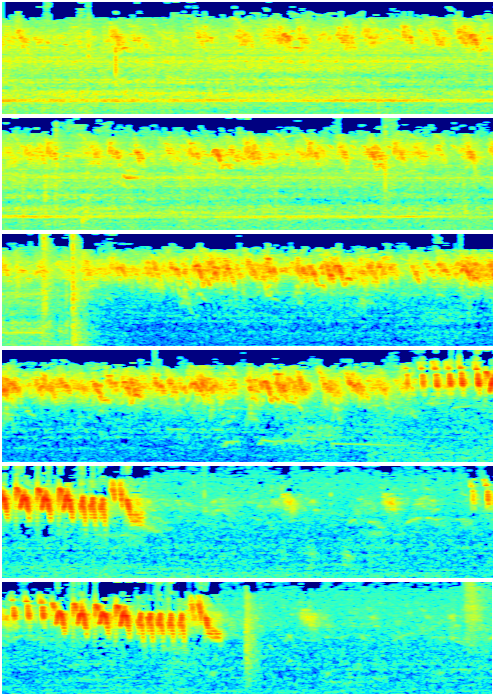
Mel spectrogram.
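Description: Songbirds singing in a dense chorus of chirps, with two loud, fast trills of about two seconds each in the second half. For the first ten seconds a steady hum with one held tone lies under the birdsong and cuts off suddenly.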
